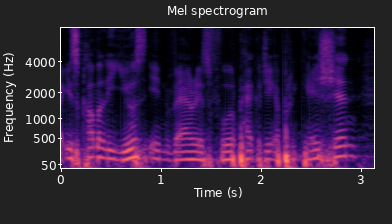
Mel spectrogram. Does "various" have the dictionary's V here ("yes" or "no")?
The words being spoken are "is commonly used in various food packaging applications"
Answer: yes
